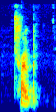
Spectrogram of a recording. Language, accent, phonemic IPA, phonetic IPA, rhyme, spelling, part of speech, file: English, Southern England, /tɹəʊp/, [tɹ̥əʊp], -əʊp, trope, noun / verb, LL-Q1860 (eng)-trope.wav
- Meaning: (noun) 1. Something recurring across a genre or type of art or literature; a motif 2. An addition (of dialogue, song, music, etc.) to a standard element of the liturgy, serving as an embellishment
